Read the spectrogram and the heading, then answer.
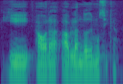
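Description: A man's voice: mid-range voice, level tone, fairly quick, darkish tone. A man hosting an interview, asking questions and thanking his guest in formal, slightly non-native phrasing. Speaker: podcast host.

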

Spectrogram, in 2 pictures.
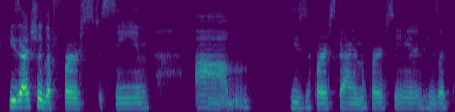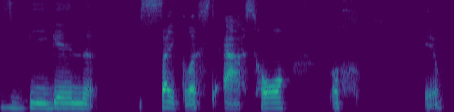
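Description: Low, gravelly, chatty woman podcaster. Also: no echo. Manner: chatty and candid, swears freely, many fillers. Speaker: podcast host. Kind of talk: casual solo podcast chat about a movie. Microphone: home recording at a computer.

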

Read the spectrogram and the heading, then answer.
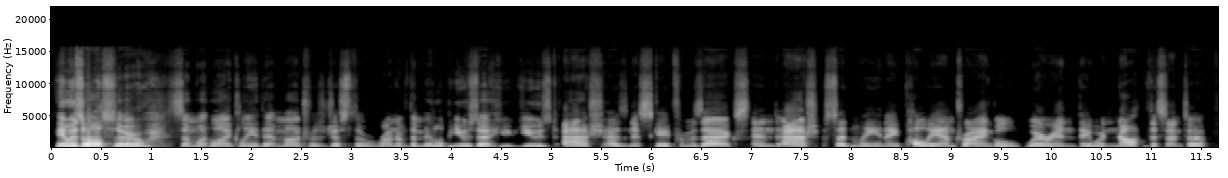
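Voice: mid-range voice, moderate pace, few pauses, a bit bright, smooth, dry recording, studio quality. A podcast host reading a scripted personal narrative aloud with dramatic, emphatic delivery.

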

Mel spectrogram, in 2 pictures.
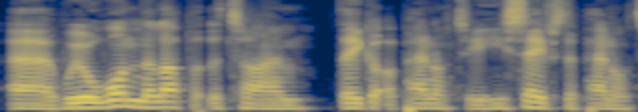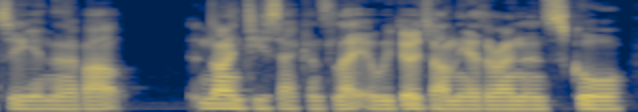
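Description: A man's voice: medium pitch, little pitch movement, quick pace, fairly bright tone, clean tone, dry recording, studio quality. An English-born man chatting casually as a podcast guest, rambling a little, restarting sentences and laughing often. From England. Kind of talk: casual chat.

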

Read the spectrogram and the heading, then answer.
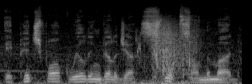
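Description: A man's voice: on the low side, a little fast. A man reading scripted narration for an audio drama, with noise behind him. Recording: clear background noise.

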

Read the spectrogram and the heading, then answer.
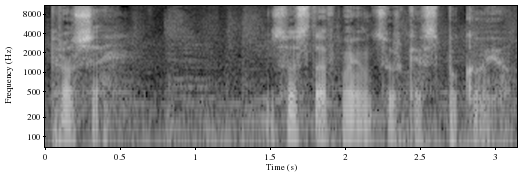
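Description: A man playing a brave, kindly king and devoted father in a children's audio drama, earnest and measured. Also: faint music behind, lightly acted. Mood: pleading. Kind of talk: children's radio play acting.

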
